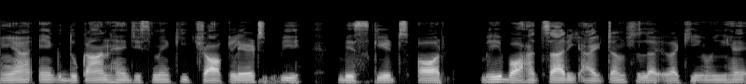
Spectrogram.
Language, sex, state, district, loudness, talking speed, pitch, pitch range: Hindi, male, Jharkhand, Garhwa, -20 LUFS, 135 wpm, 100 Hz, 95-105 Hz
